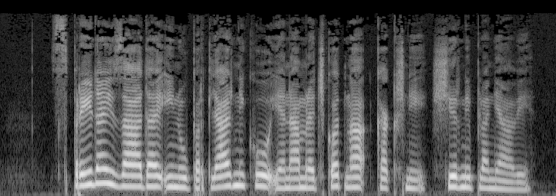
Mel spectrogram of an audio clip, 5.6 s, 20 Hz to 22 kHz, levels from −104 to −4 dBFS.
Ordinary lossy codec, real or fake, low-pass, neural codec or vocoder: MP3, 64 kbps; real; 19.8 kHz; none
